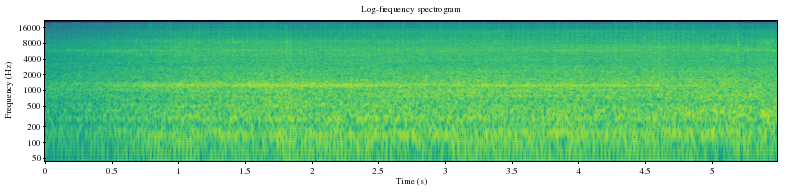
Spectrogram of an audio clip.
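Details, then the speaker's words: Chevrolet Aveo Ecotec 16-valve four-cylinder, warmed up, heard under the hood: it settles into a smooth, even idle with a soft steady hum and no ticking or stumbling; a good-running motor. "okay listen sounds good that's a good running lit"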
